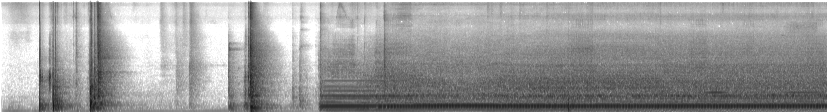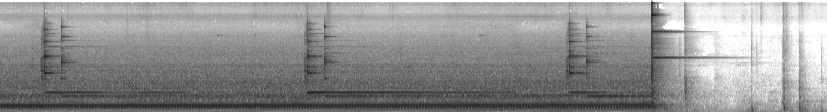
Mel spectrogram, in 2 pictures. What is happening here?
The doorbell rang while I was using our microwave.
